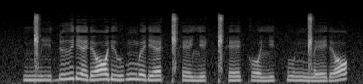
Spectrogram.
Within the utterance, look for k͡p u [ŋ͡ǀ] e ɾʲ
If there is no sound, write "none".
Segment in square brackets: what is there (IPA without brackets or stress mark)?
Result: ŋ͡ǁ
